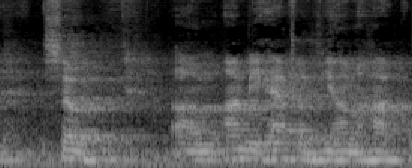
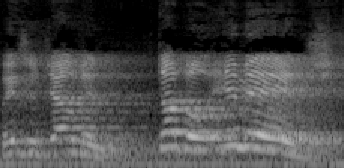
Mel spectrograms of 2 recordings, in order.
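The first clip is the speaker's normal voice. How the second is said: stage announcer; 12 semitones higher than usual. Retold or imitated. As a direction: introduce the act like a showman. Announcing the band onstage.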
